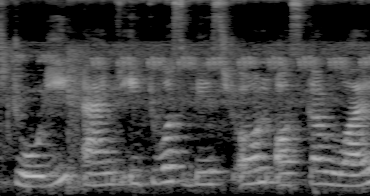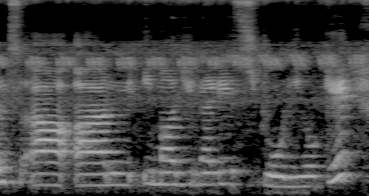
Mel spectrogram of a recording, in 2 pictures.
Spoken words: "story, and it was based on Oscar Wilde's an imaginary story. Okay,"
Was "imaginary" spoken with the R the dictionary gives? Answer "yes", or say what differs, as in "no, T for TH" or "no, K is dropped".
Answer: no, L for R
